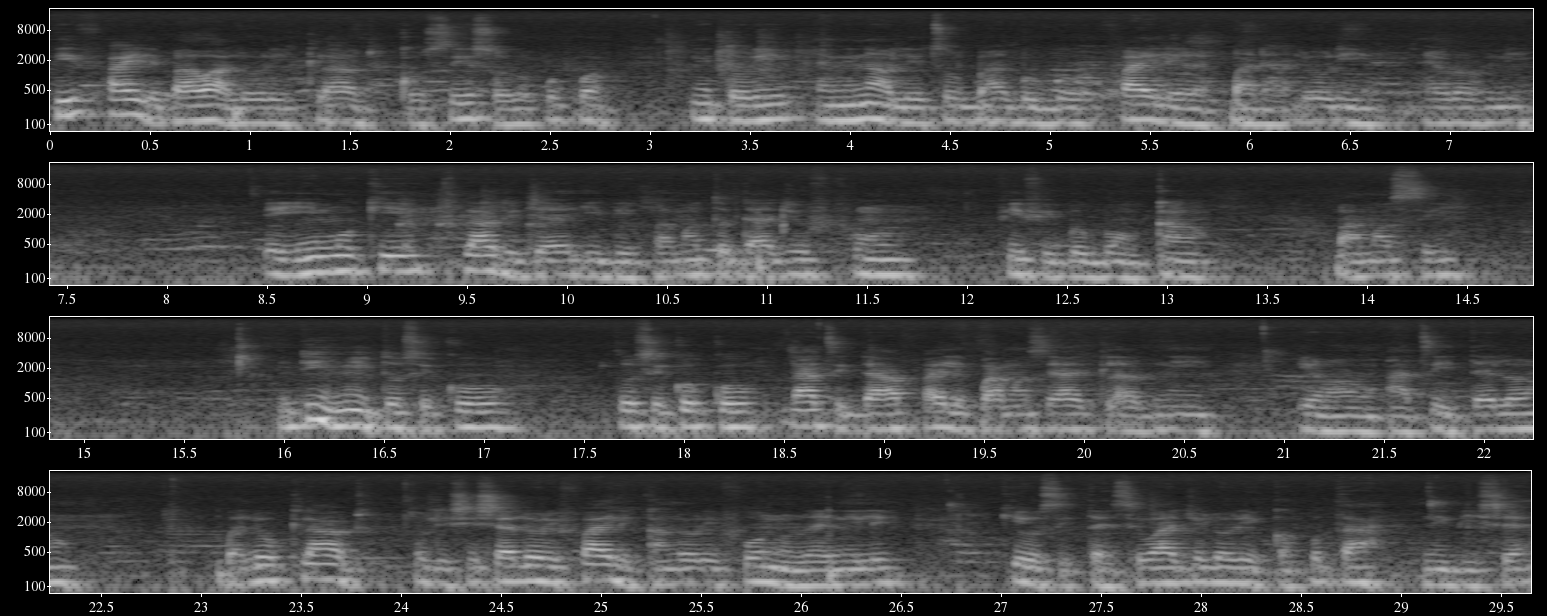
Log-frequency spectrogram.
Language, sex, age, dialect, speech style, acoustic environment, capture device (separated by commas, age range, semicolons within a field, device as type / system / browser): Yoruba, male, 25-34, Nigeria - Ibadan, nervous; anxious, people talking; music, desktop / Windows / Chrome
